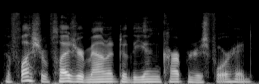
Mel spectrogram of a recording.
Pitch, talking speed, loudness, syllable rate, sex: 120 Hz, 230 wpm, -18 LUFS, 6.9 syllables/s, male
